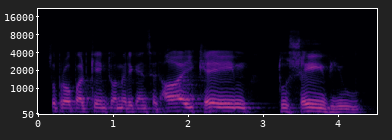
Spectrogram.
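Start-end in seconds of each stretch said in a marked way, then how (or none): 1.6-4.3 put-on very slow, drawn-out accented English. Retelling what Prabhupada said on coming to America: Prabhupada's accented pronunciation. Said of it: "his pronunciation was like that".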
